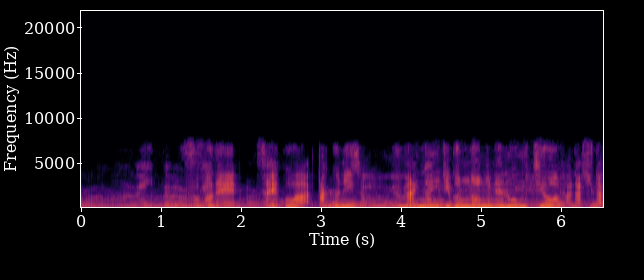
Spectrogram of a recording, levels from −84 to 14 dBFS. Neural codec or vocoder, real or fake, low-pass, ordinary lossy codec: codec, 24 kHz, 0.9 kbps, WavTokenizer, small release; fake; 7.2 kHz; Opus, 24 kbps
